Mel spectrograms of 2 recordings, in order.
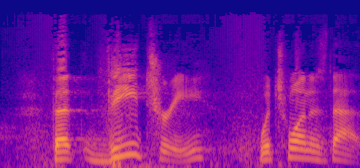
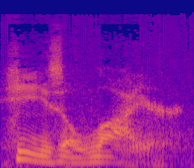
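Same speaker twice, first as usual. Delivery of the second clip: low slow serpent; 8 semitones lower, 4 dB quieter, much slower than usual. Retold or imitated. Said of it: "And he says".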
